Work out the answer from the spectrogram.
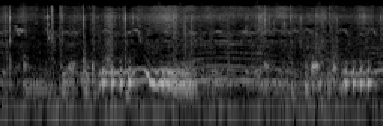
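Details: Performing male pigeon, white, producing a deep gurgling coo with stuttering pulses and a bending swoop, then a quieter second phrase, heard in a small room with faint background noise.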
